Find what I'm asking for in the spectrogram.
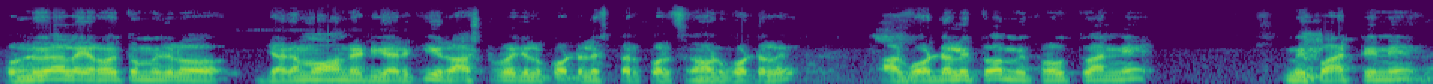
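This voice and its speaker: A man's voice: a little high, slight background noise. A man giving a heated political press statement, firing off rhetorical questions one after another. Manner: combative, fires rhetorical questions. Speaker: political spokesperson at a press meet.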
